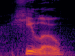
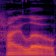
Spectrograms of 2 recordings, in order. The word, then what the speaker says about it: Hilo: It is spelled Hilo, like Hilo, Hawaii, but is pronounced Hilo, from what I gather.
